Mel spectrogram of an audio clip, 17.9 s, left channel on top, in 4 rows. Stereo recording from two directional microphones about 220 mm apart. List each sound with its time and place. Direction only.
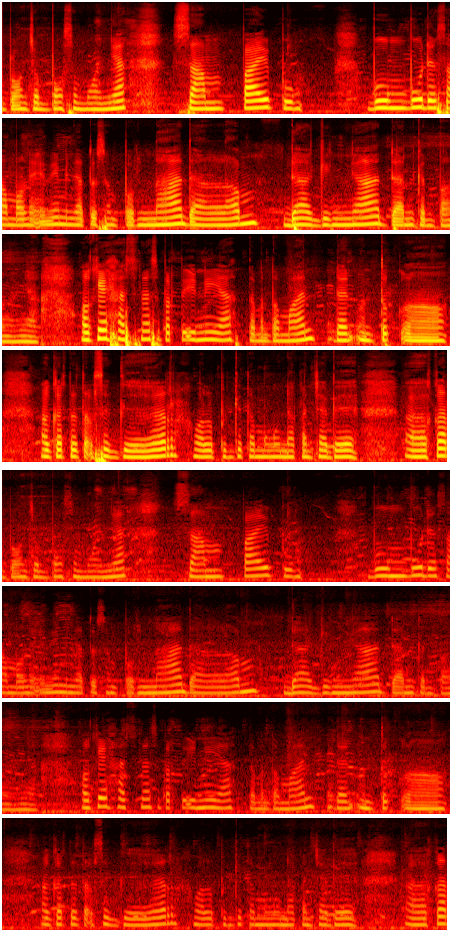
0.0 s speech: 35° left (ahead or behind)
